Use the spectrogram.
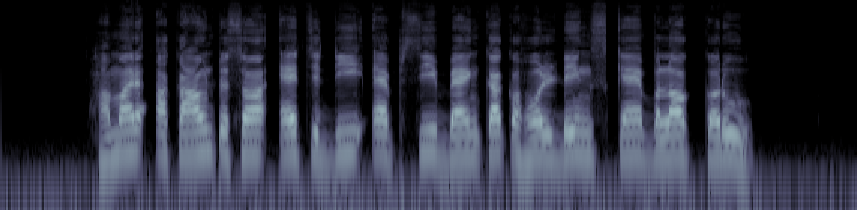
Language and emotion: Maithili, neutral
